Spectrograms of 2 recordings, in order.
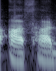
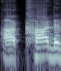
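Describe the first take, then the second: First: The middle consonant is a sh sound. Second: The middle consonant is a kh sound. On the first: The speaker calls it right. "आषाढ़ होगा" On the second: The speaker calls it wrong. "आखाड़ नहीं होगा"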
